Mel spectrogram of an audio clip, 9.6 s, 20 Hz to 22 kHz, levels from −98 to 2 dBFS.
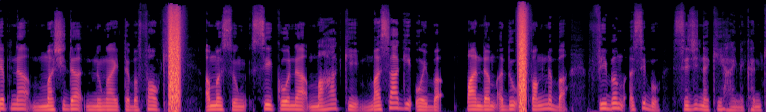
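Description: A brief swish of static breaks through the speech from 2.02 to 2.34 s, just before "ꯑꯃꯁꯨꯡ ꯁꯤꯀꯣꯅ", and again from 6.43 to 6.63 s, right after "ꯃꯁꯥꯒꯤ ꯑꯣꯏꯕ ꯄꯥꯟꯗꯝ ꯑꯗꯨ". Each is a wireless microphone noise hit: reflections cancel the FM radio signal, so receiver noise rises.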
